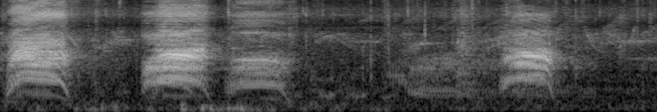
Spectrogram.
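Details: Harsh, nasal crow caws ring out in a quick burst of three, then after a pause a fainter call and one more loud caw, from crows squabbling over food.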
